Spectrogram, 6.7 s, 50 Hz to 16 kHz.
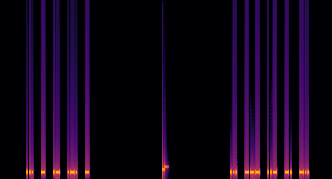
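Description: Rapid Morse code beeps at 45 words per minute, with doubled character spacing, from a single steady tone spell out a word in two quick bursts, with a short click in the silent gap between them. No one speaks.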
